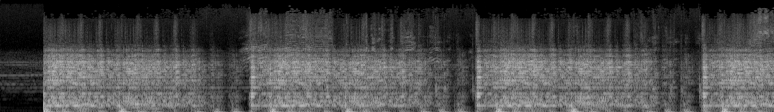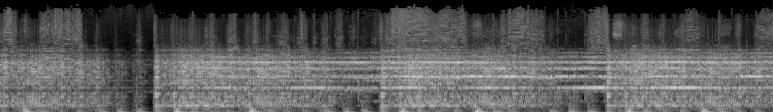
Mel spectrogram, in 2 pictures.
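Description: Abstract experimental music built on a dense, droning hum with a steady low throbbing pulse, sustained tonal layers shifting in blocks separated by brief breaks; no voices.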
